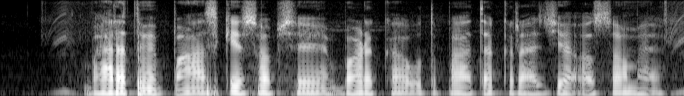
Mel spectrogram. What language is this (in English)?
Bhojpuri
